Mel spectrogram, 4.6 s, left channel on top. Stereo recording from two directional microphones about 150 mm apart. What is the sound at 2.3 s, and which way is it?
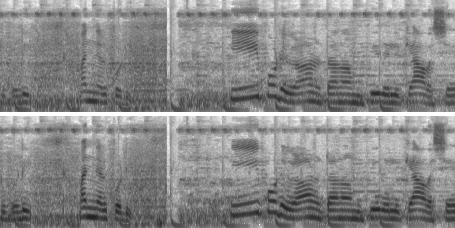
Speech, 10° right (ahead or behind).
